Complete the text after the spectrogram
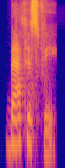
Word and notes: Bathysphere: Indian

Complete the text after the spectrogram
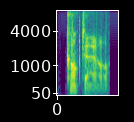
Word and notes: cocktail: British English

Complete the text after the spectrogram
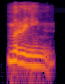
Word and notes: moreen: Indian

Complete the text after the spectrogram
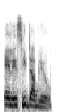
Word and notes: LACW: Indian

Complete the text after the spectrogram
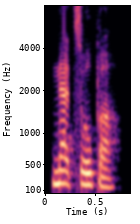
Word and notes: NATSOPA: Indian

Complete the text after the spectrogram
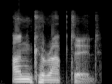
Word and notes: uncorrupted: British English

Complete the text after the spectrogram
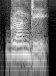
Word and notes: Grundy: Indian

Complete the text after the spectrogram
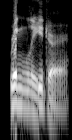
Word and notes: ringleader: American English

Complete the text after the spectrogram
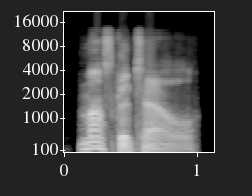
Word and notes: muscatel: British English

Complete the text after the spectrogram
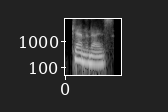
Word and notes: canonize: Indian

